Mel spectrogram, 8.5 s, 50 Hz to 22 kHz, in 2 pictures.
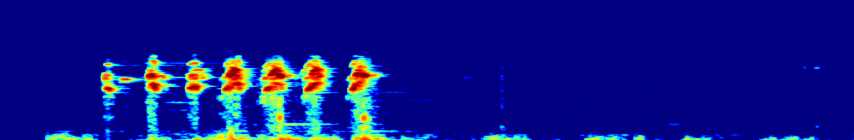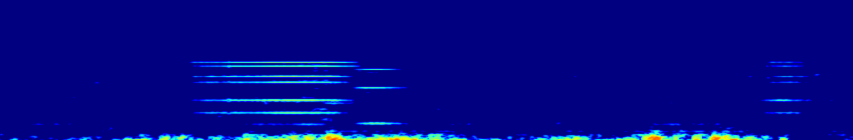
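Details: Osprey calling at Patuxent River Park Osprey Nest 1 while feeding: a quick burst of about seven high, squeaky chirps in just over a second, followed by near silence with faint low rustling and a brief soft tonal hum.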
